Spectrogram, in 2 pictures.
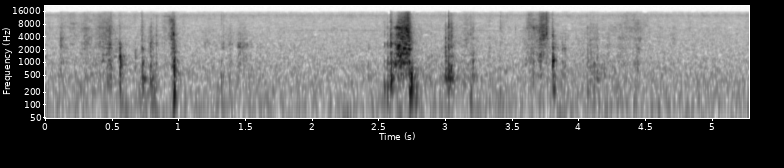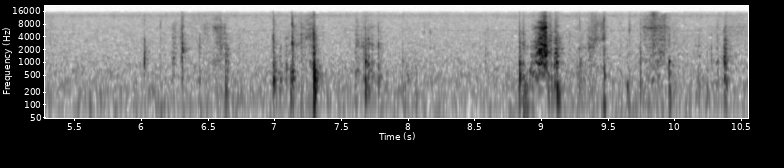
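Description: Faint papery scrapes and clicks of stiff metallic-finish photo postcards being slid off a stack and moved to the back one at a time, in short scattered groups with quiet gaps between.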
